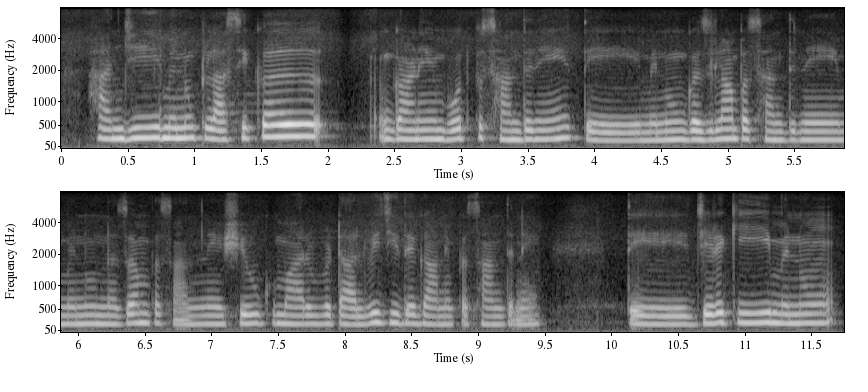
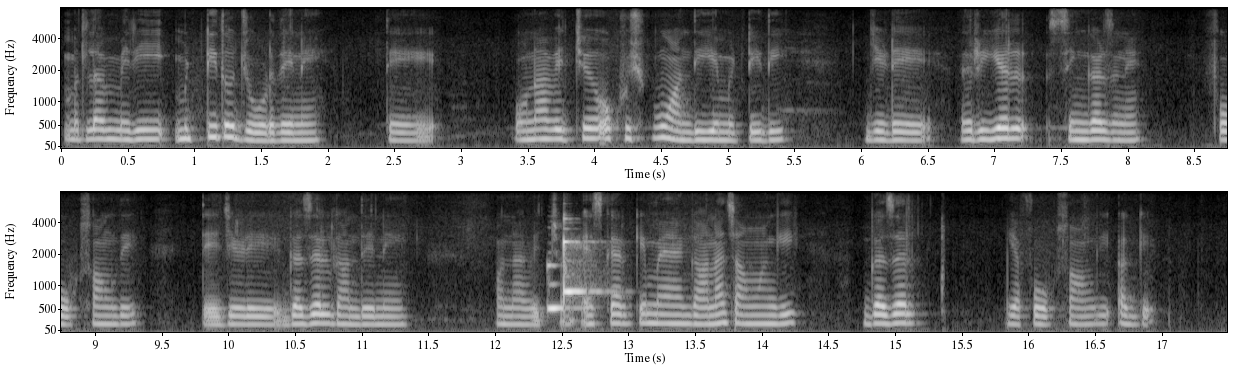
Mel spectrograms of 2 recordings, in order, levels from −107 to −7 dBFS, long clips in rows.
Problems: constant background noise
